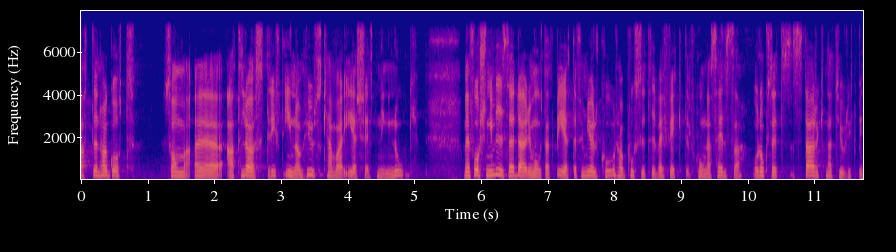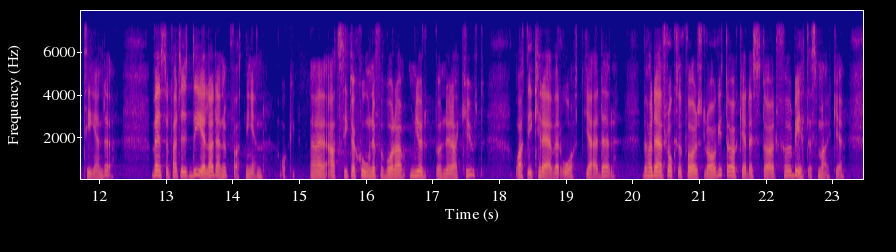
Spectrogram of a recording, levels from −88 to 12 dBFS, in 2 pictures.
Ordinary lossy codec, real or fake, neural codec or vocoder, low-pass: none; fake; vocoder, 22.05 kHz, 80 mel bands, HiFi-GAN; 7.2 kHz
